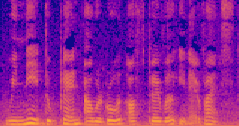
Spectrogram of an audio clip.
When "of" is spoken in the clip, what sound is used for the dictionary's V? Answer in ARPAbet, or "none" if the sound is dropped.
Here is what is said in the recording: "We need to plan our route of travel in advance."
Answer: F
